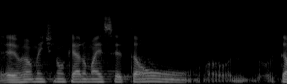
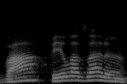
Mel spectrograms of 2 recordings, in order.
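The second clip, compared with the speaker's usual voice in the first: insistent, high half-yell, as if shouting; 5 semitones higher than usual. Retelling a voice that commanded a route change: imitating a voice shouting. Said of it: "aquela voz como se estivesse gritando comigo".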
